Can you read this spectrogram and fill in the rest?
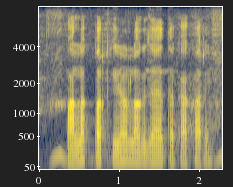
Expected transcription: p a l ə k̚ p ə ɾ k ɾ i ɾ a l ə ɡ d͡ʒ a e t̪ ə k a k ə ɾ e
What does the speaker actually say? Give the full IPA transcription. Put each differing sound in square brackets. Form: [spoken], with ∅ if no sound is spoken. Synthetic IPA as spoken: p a l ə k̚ p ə ɾ k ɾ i ɾ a l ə ɡ d͡ʒ a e t̪ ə k a k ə ɾ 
